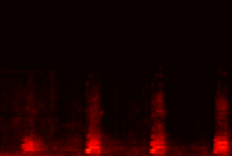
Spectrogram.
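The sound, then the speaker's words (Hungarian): Four loud, evenly spaced barks come from hunting dogs during a forest bear hunt. Each bark is short and sharp, with quiet gaps between them. “A keresésben a ma reggel stábja is részt vett. Vadászkutyákkal járták a környékbeli erdőket órákon át.”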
